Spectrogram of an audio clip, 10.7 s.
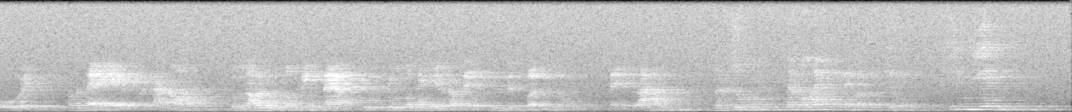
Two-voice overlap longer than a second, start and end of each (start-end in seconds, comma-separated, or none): none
